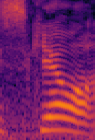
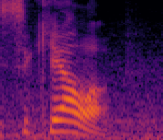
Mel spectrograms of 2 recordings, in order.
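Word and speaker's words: Czekala: growing team, contact Marty Sakala on Facebook or Twitter at Marty Sakala. That's spelled C-Z-E-K-A-L-A.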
